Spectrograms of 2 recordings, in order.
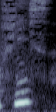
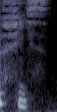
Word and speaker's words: fils: Quand il s'agit d'enfant au singulier comme au pluriel, le L se prononce pas mais le S se prononce. Mon fils a 10 ans. J'ai deux fils.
